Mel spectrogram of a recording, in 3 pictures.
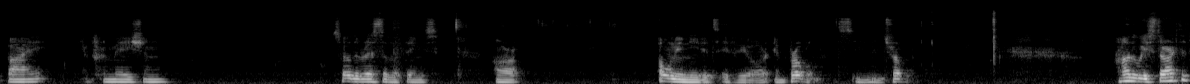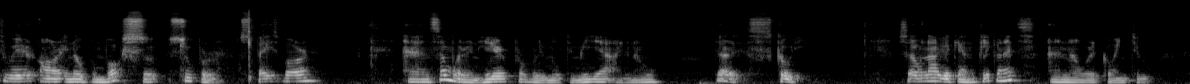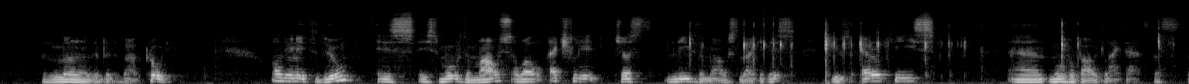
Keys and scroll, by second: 14.6 super+space, 30.7 Down, 31.2 Down, 31.4 Down, 31.6 Down, 32.0 Up, 32.2 Up, 32.3 Up, 32.5 Up, 33.0 Up, 33.4 Up, 34.4 Down, 35.3 Right.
